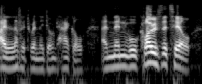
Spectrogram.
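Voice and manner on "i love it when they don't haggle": under-breath mutter, much quieter. Game master voicing a shopkeeper closing the sale, muttered under breath. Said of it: "she will say under her breath".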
